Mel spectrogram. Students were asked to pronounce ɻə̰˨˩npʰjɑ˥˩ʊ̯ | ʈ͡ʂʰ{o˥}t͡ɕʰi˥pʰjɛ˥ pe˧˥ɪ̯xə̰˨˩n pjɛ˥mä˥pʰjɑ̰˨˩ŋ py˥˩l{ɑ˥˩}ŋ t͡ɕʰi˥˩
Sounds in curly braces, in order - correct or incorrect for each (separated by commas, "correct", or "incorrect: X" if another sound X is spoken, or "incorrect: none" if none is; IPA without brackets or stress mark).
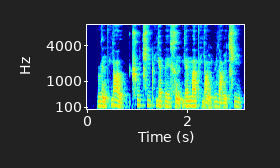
incorrect: u˥, incorrect: ɑ˧˥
